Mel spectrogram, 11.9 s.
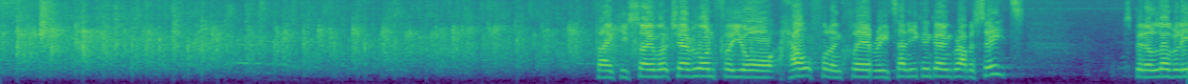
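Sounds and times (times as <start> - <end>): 
round of applause: 0.0 - 7.6
speech: 6.0 - 10.3, 11.4 - 11.8.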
